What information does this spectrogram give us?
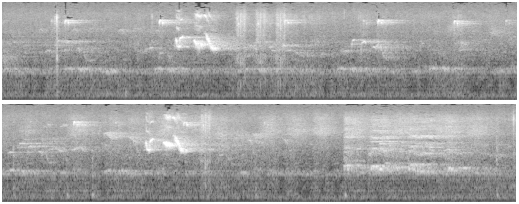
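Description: A southern hill myna gives loud, harsh, piercing whistled calls in two bursts about five seconds apart, over a steady insect drone and faint chirps.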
